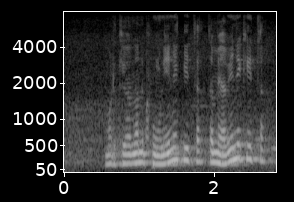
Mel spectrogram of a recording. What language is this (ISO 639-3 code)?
pan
